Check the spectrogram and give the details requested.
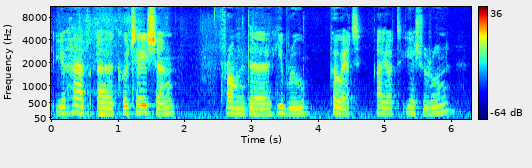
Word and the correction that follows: Avot Yeshurun: Did I pronounce it somehow right? – It's a pseudonym. His name is Avot Yeshurun.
